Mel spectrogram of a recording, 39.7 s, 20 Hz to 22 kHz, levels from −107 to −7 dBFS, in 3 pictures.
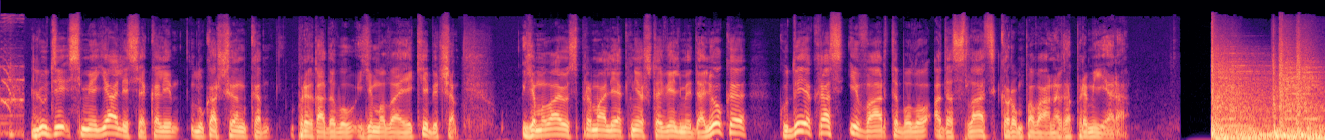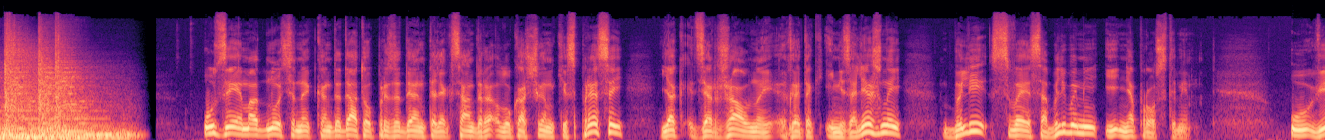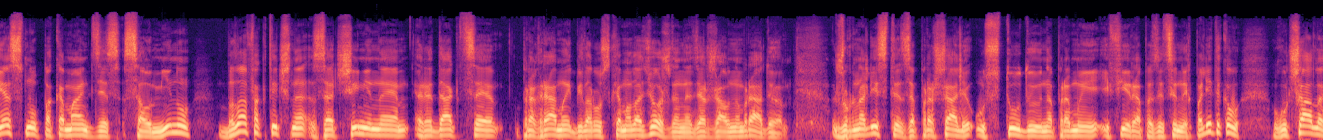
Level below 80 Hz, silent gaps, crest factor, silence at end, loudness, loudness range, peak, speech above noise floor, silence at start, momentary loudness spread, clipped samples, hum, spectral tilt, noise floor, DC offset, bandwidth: -34 dBFS; none; 16 dB; 0 s; -19 LUFS; 2 LU; -4 dBFS; 38 dB; 0 s; 7 LU; under 0.1%; none; -5.5 dB/octave; -56 dBFS; 0.2%; 16 kHz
